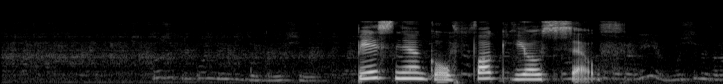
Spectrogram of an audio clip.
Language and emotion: Russian, neutral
